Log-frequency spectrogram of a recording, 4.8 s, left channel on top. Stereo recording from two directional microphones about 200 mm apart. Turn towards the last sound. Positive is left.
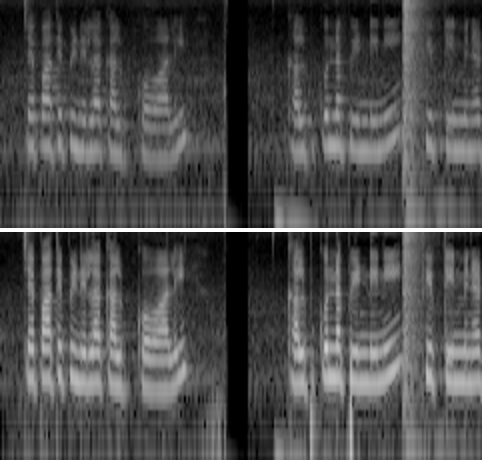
turn(degrees=-45)  # may be behind; listen again after turning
